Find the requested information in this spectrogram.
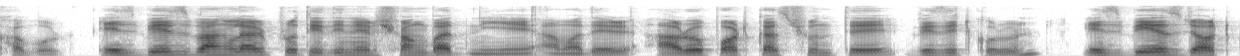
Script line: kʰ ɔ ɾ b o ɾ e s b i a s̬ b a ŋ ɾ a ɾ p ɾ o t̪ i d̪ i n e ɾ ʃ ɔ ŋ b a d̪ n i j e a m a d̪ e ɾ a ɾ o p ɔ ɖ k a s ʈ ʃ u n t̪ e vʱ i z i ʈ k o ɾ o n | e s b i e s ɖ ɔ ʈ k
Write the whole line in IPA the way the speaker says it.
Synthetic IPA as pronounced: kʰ ɔ b o ɾ e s b i e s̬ b a ŋ l a ɾ p ɾ o t̪ i d̪ i n e ɾ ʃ ɔ ŋ b a d̪ n i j e a m a d̪ e ɾ a ɾ o p ɔ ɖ k a s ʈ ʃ u n t̪ e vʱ i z i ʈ k o ɾ u n | e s b i e s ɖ ɔ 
